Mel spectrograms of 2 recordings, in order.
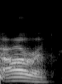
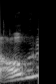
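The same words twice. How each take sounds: First: "Arwen" said with an R in the middle; "Arwen", R before the W; alternative pronunciation. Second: "Alwyn" said with an L in the middle; "Alwyn", L in place of R; mistaken pronunciation. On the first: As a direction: say "Arwen" as AR-win, no L. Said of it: "Is it Alwyn or Arwen?". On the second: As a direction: say "Alwyn" as AL-win, with an L. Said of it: "we've been saying Alwyn". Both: Shown as a demonstration.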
